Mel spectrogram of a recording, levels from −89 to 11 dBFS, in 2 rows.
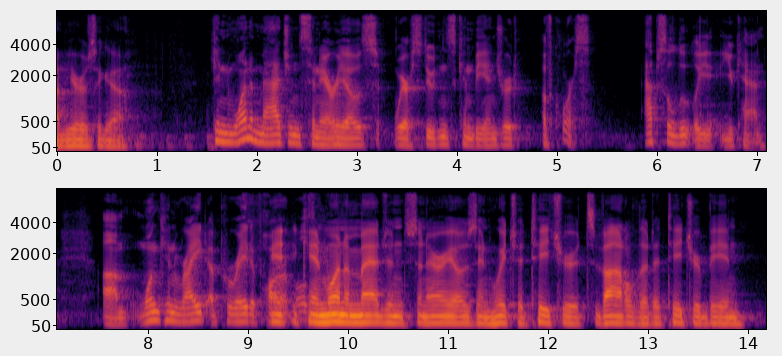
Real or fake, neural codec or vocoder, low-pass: real; none; 7.2 kHz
